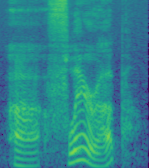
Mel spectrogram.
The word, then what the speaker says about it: flare up: for example and phrase flare up you can say flare as flare and then together as flare up flare up so the British would insert the are in there the Americans already have the are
